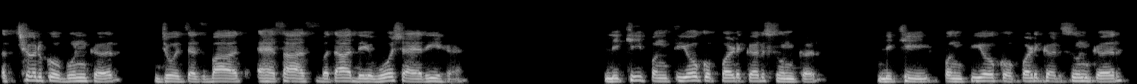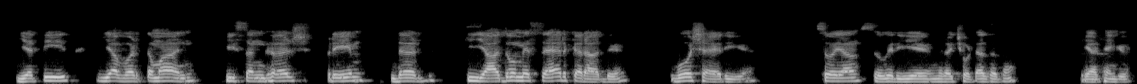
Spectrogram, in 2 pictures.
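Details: Stammering in a poet introducing himself at a stammering association's Mushaira, with word and phrase repetitions.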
